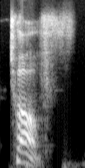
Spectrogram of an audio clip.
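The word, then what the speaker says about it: twelfth: to pronounce the th don't forget to pronounce the th 12th 12th and the last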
